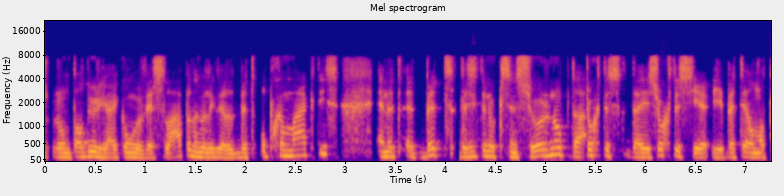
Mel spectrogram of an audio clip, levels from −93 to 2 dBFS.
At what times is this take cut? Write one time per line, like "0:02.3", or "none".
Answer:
0:04.1
0:05.4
